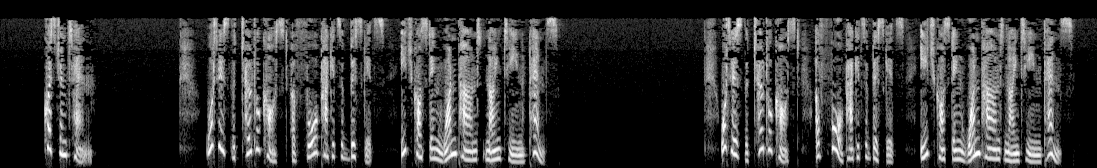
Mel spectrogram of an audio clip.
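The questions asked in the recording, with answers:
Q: What is the total cost of 4 packets of biscuits, each costing £1.19?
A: £4.76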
